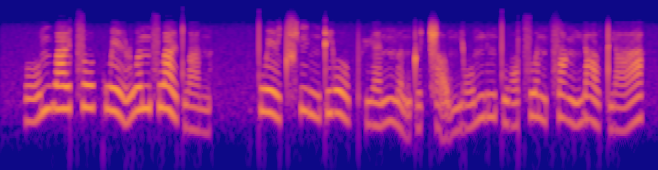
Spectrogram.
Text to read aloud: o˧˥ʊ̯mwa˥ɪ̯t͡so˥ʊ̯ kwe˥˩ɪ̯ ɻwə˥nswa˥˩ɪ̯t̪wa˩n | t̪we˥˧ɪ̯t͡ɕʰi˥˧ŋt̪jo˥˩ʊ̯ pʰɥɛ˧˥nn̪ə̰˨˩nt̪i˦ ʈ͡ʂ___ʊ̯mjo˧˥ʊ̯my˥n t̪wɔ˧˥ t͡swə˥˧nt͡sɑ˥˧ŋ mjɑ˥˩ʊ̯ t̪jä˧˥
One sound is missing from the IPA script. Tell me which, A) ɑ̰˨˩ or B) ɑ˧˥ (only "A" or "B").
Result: A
